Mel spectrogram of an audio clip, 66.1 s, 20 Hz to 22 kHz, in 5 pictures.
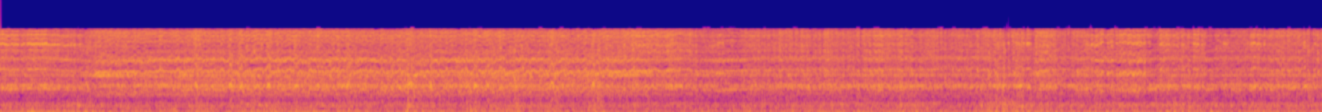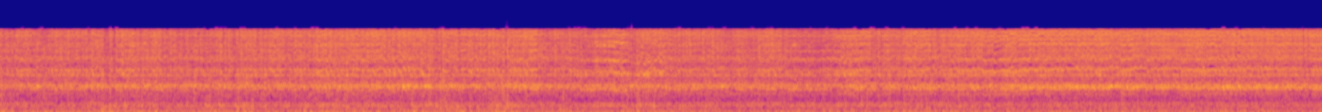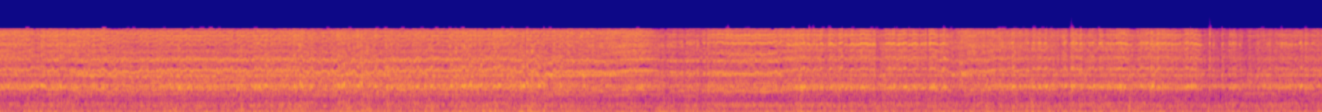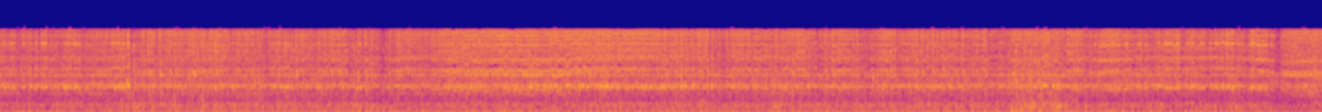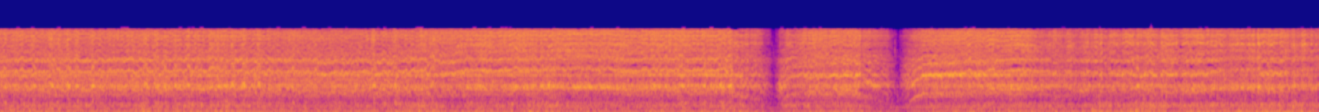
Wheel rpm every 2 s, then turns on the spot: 210, 190, 190, 210, 230, 230, 240, 230, 230, 230, 230, 230, 230, 220, 190, 190, 210, 220, 230, 230, 230, 230, 220, 230, 230, 230, 210, 190, 190, 220, 130, 170, 210.
none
